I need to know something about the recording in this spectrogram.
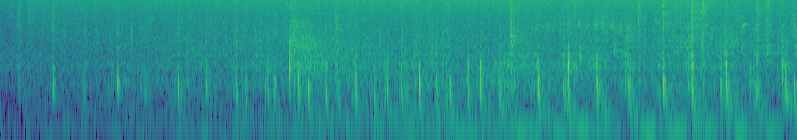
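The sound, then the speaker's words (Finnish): Horse hooves clip-clop in a steady, brisk rhythm, growing slightly louder and busier as a party of riders approaches the village of Rantasalo, with no voices present. “Heti sodan jälkeen Erosten kotikylään Rantasaloon ratsastaa joukko arvokkaita vieraita.”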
